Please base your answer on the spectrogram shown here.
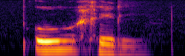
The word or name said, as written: b'ujil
